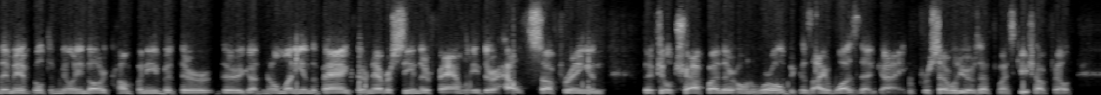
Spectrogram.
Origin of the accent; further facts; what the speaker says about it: South Africa; now in Texas, United States; I'm, I'm originally from South Africa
